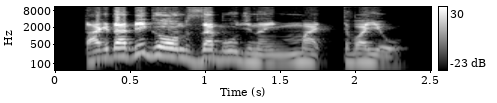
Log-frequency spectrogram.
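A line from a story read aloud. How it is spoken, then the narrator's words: Deafening bark. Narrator (Russian): рявкнул Сошин так, что у Наноса заложило уши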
